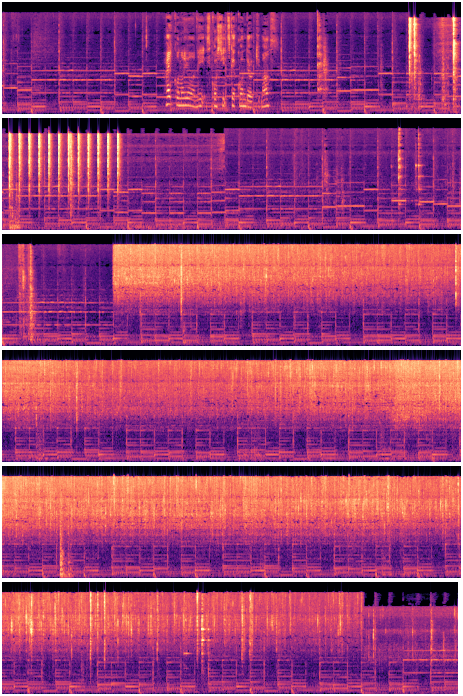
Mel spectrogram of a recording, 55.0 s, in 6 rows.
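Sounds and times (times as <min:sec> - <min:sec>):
background music: 0:00.0 - 0:55.0
bread frying: 0:07.4 - 0:16.7, 0:20.6 - 0:55.0
butter sizzling in a skillet: 0:20.6 - 0:55.0.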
